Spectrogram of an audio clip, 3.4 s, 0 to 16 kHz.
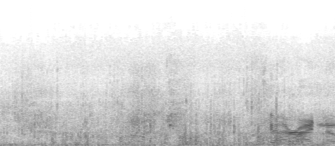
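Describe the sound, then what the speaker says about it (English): Pungo 140 kayak riding slowly over choppy waves on a windy day, with steady wind buffeting and water splashing against the hull throughout, fairly loud and continuous. "Kind of riding over these waves for the most part"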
